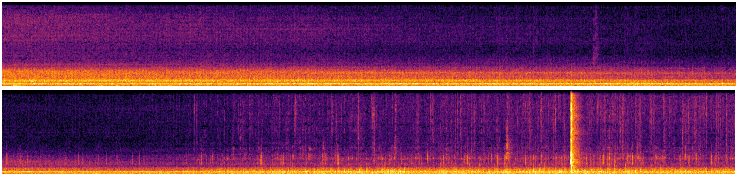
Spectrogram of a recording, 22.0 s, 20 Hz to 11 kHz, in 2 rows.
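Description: Pigeon 1.5-litre stainless-steel electric kettle heating water to the boil: a steady hum and hiss, with faint crackling ticks setting in during the second half. A few seconds before the end comes one sharp click as the kettle's thermostat switches it off automatically at the boil.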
